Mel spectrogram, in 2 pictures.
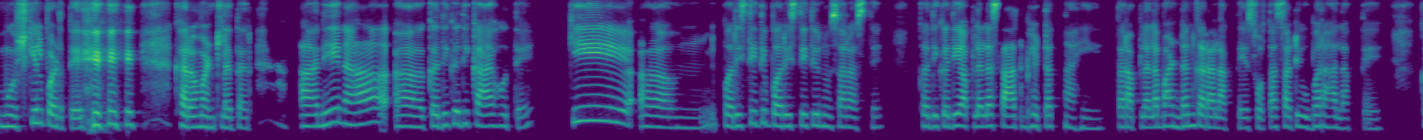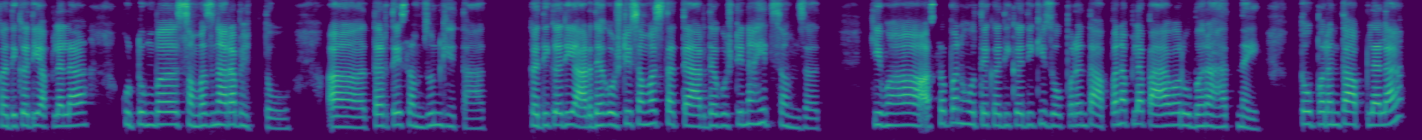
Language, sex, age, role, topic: Marathi, female, 35-39, guest, परंपरा आणि नवी चव कशी जुळवता?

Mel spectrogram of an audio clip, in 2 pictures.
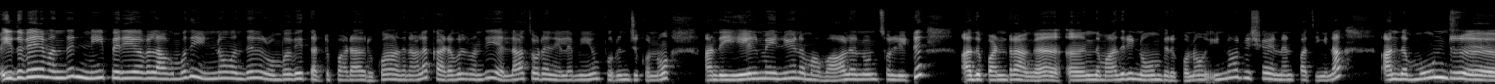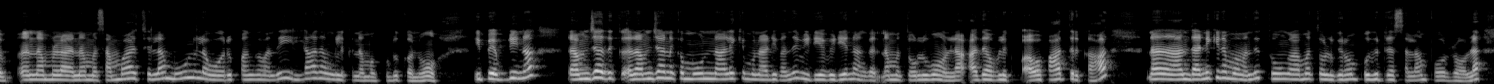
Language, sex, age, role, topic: Tamil, female, 25-29, guest, புதிய தலைமுறைக்கு இதை நீங்கள் எப்படி கற்பிப்பீர்கள்?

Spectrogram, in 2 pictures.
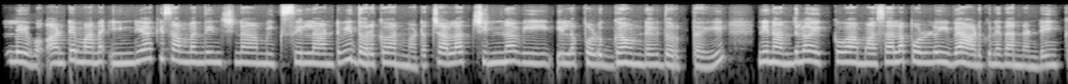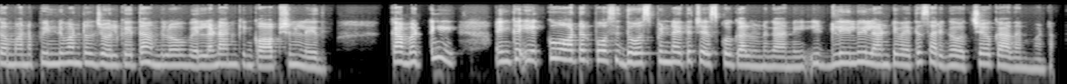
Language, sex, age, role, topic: Telugu, female, 30-34, guest, పండుగలో కొత్త వంటలను ప్రయత్నించడం మీకు ఇష్టమా, ఎందుకు?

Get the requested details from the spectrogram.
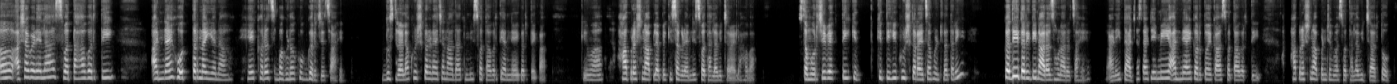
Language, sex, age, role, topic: Marathi, female, 45-49, guest, इतरांच्या अपेक्षा सांभाळताना तुम्ही काय करता?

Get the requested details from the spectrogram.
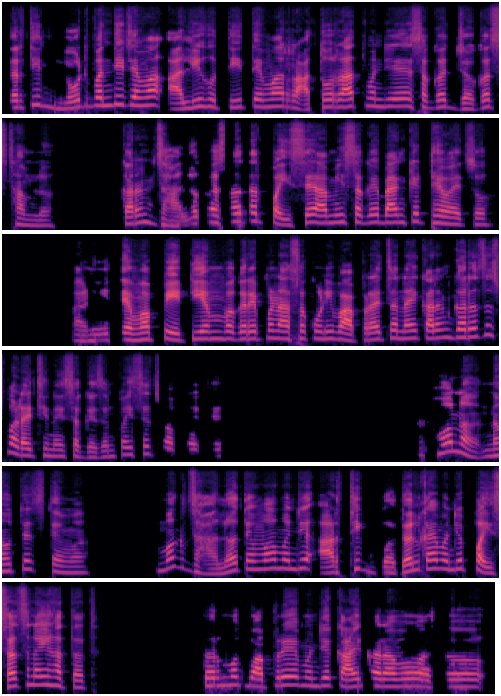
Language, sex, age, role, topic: Marathi, male, 45-49, guest, आर्थिक बदलांशी जुळवून घेण्याची तुमची पद्धत काय आहे?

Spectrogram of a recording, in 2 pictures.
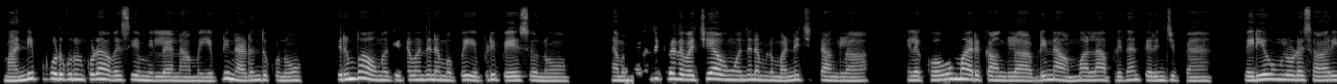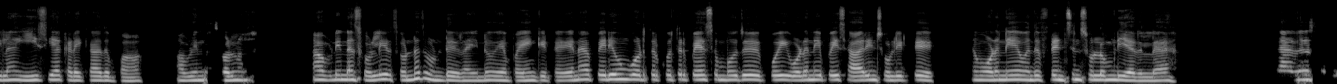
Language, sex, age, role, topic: Tamil, female, 35-39, guest, குழந்தைகள் முன்னிலையில் மன்னிப்பும் தவறைச் சரிசெய்வதும் பற்றி நீங்கள் எப்படிப் பேசுவீர்கள்?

